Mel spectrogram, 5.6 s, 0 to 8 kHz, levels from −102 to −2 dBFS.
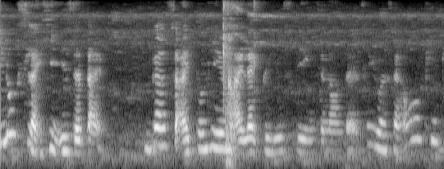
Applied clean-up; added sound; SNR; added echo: classical method log-MMSE.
